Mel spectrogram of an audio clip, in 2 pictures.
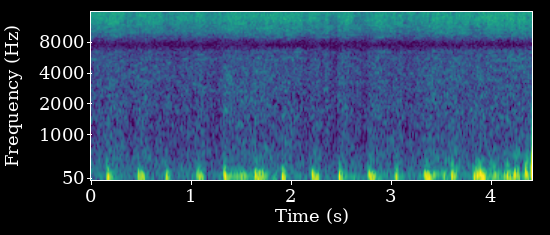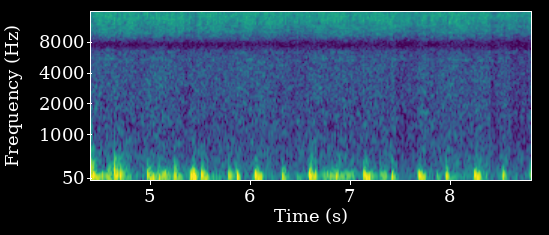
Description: in this video my heartbeat is smooth and soothing i hope you guys enjoy.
